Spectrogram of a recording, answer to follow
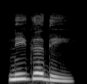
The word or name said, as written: ನಿಖಾತ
